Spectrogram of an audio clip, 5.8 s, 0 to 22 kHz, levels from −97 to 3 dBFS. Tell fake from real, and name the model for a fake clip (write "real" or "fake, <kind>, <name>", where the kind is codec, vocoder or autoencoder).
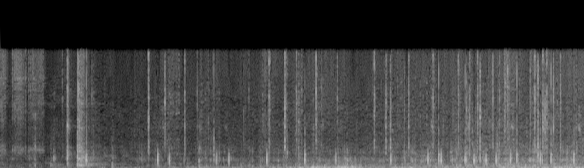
real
